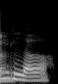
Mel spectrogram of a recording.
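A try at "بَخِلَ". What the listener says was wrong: বা টান হবে না, যেমন বাখিলা।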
